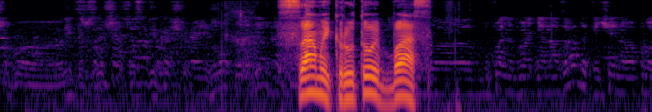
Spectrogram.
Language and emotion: Russian, neutral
